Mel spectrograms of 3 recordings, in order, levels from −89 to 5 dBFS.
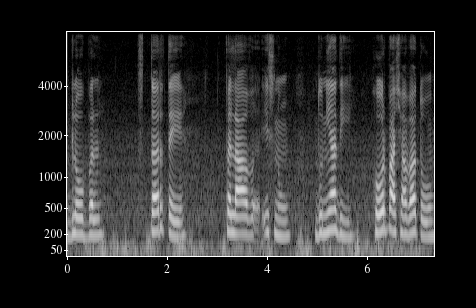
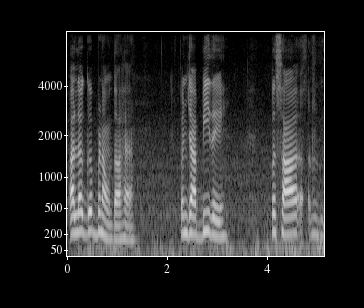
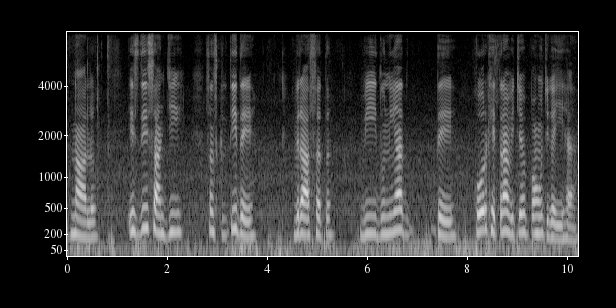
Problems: background sounds at intervals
